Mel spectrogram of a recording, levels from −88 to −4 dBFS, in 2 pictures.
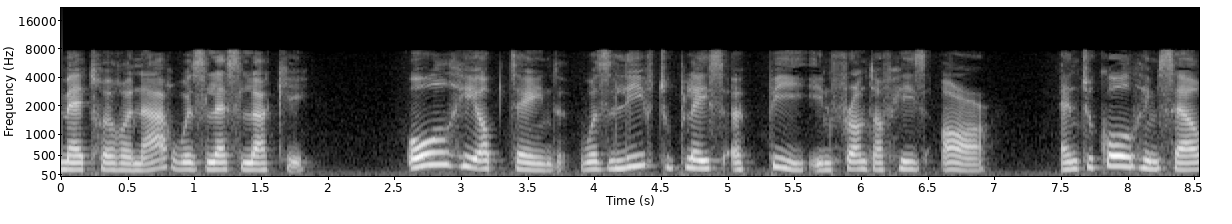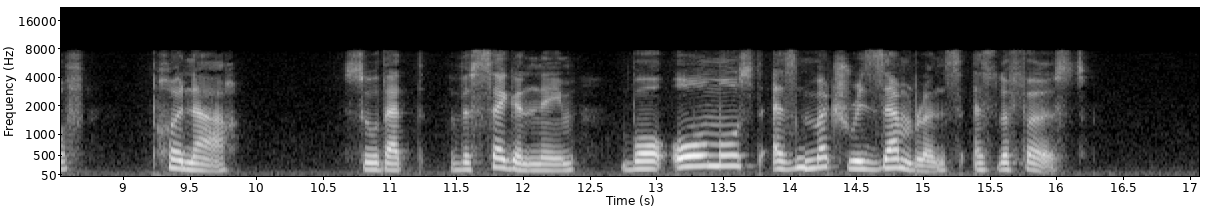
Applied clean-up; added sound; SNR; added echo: none; none; none; none.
